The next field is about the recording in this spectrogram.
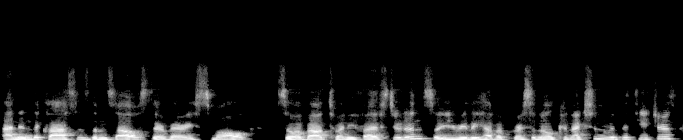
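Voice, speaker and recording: A woman's voice: medium pitch, low-quality recording. An eighteen-year-old woman from Ireland presenting a webinar as a student, upbeat and promotional.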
